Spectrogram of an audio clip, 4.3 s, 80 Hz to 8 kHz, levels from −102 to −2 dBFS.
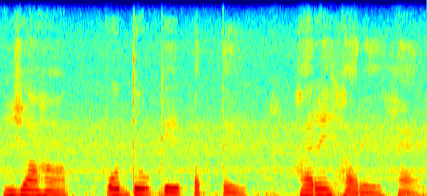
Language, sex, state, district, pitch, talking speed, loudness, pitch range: Hindi, female, Punjab, Fazilka, 160 Hz, 100 wpm, -16 LUFS, 145-195 Hz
